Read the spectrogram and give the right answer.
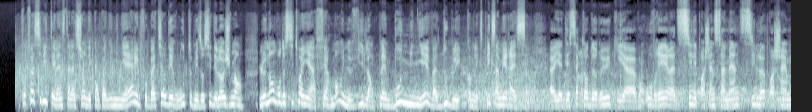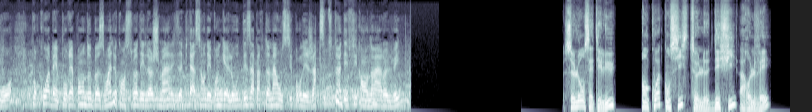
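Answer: Construire des logements (habitations, bungalows, appartements) pour une population qui va doubler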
